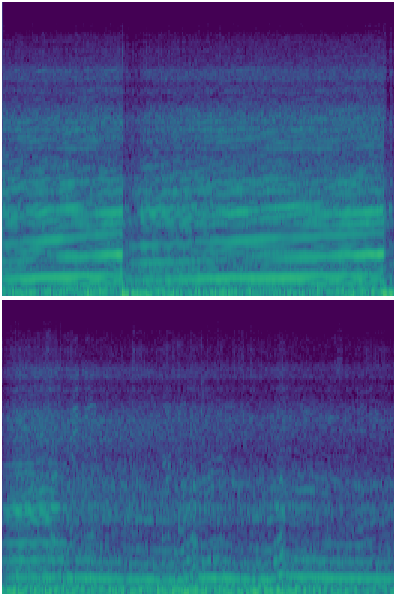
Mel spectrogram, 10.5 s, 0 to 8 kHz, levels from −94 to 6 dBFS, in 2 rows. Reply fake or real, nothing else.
real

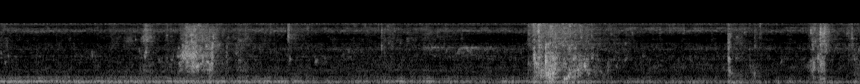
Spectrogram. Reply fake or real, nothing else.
fake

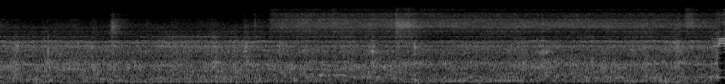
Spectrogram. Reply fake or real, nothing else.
fake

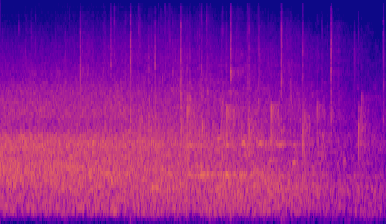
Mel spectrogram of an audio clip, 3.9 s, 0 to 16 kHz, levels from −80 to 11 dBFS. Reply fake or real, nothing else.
real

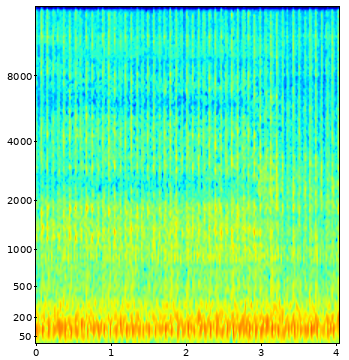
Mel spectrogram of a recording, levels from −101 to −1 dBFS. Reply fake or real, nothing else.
real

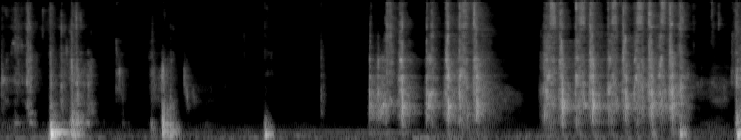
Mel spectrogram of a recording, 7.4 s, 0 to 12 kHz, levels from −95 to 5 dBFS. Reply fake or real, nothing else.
fake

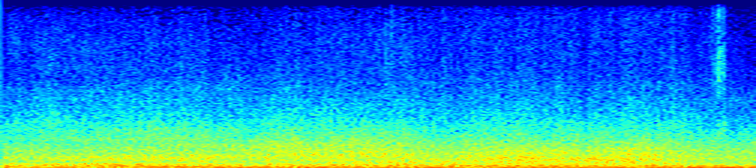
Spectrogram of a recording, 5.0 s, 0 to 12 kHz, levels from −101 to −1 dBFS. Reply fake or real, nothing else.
real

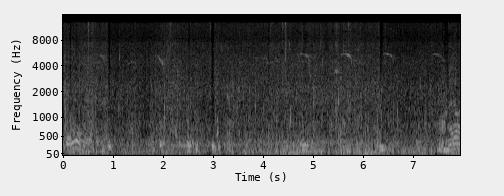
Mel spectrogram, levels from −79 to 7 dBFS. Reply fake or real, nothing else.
real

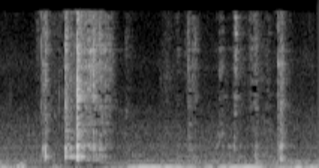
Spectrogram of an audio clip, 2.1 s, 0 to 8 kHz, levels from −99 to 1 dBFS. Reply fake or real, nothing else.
real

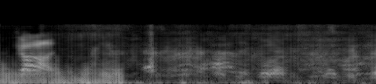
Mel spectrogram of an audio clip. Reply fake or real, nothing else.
fake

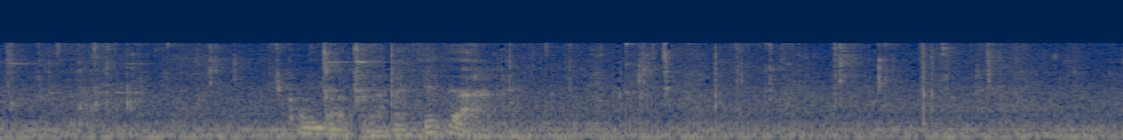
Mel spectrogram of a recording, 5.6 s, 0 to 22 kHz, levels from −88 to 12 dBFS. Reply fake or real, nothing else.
real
